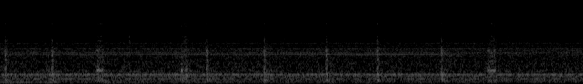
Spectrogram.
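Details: Citizen W1D floppy drive in a Compaq Armada 7770DMT after belt replacement, copying system files to a 1.44 MB diskette: crisp head-step ticks every half second or so over a faint motor hum in a quiet room; normal floppy drive write operation.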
